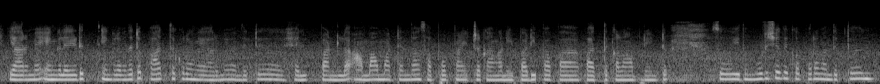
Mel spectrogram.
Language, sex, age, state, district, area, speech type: Tamil, female, 18-30, Tamil Nadu, Sivaganga, rural, spontaneous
